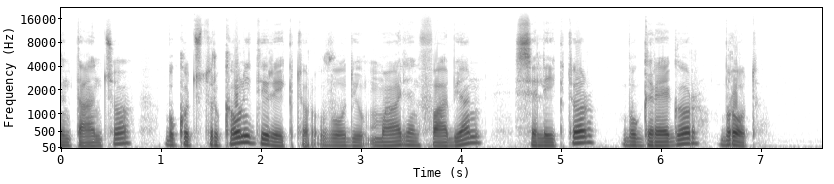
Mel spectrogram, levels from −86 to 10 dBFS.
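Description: A stage in the chain overloaded, so speech peaks were sliced flat: hard clipping at 1.73–2.06 s and 6.73–6.78 s (about 3 dB over), and 3.73–3.76 s and 5.14–5.20 s (about 1 dB). The flattened tops add high harmonics, heard as brief crackly grit.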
